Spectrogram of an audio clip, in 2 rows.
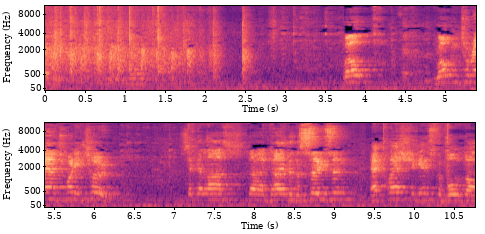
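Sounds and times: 
crowd applause at a football club gathering at Etihad Stadium: 0.0s - 2.6s
speech: 3.8s - 4.2s, 4.9s - 6.4s, 7.2s - 10.7s.

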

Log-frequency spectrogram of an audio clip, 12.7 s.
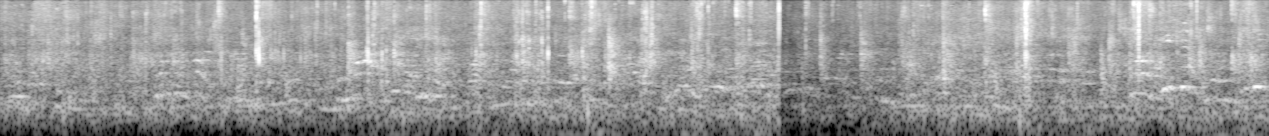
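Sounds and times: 
London Underground station ambience: 0.0s - 12.6s.

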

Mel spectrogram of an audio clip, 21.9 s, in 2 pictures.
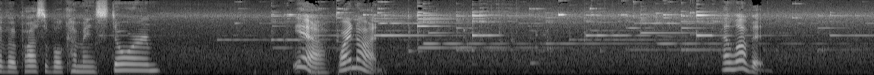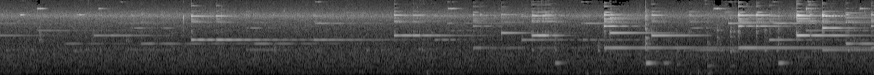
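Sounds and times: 
speech: 0.0s - 2.1s, 3.7s - 4.9s, 9.0s - 9.7s
large wooden wind chime: 1.2s - 21.8s.

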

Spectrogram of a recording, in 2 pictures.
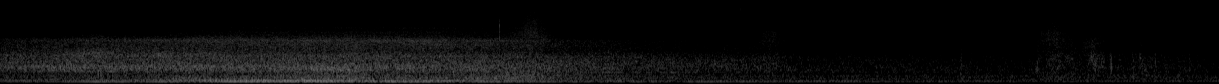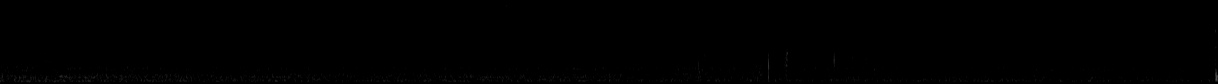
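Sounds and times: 
noisy truck coming up the road: 0.0s - 9.1s.

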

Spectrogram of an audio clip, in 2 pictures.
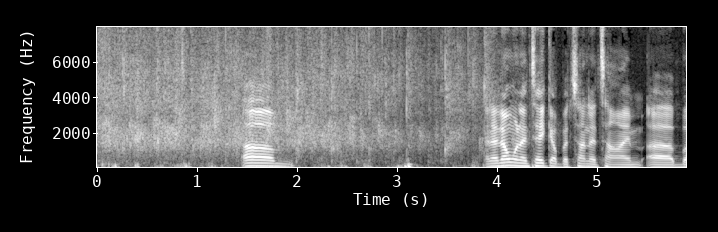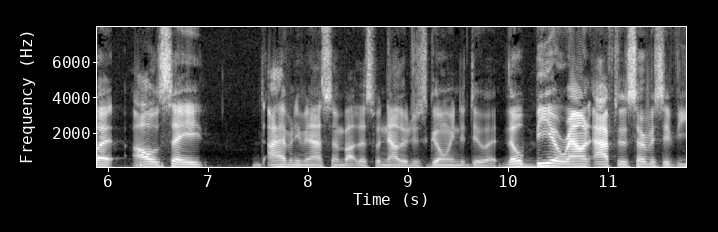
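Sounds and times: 
audience clapping: 0.0s - 4.3s
speech: 1.4s - 2.1s, 3.9s - 11.7s.

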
